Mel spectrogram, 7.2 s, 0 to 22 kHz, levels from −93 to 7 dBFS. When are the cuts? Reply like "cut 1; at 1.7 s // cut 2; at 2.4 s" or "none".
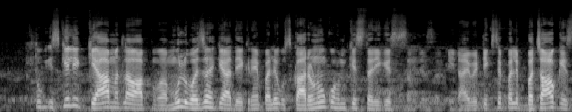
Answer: none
